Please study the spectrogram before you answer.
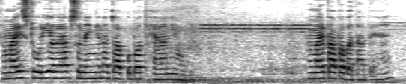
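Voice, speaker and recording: A woman's voice: mid-range voice, moderate pace, a little hiss or hum. Chatty woman tarot reader telling a story. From Bengali family. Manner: animated storytelling, mixing in English words. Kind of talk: casual chat. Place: indoor room at home.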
